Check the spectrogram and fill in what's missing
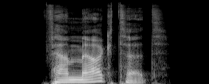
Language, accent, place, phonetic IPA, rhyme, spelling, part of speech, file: German, Germany, Berlin, [fɛɐ̯ˈmɛʁktət], -ɛʁktət, vermerktet, verb, De-vermerktet.ogg
- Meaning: inflection of vermerken: 1. second-person plural preterite 2. second-person plural subjunctive II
